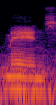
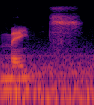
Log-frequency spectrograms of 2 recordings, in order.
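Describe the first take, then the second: First: The word ends with a plain s sound. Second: The word ends with a ts sound. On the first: The speaker calls it wrong. "I still said mains" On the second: The speaker calls it right. "I didn't do the tss bit on the end"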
